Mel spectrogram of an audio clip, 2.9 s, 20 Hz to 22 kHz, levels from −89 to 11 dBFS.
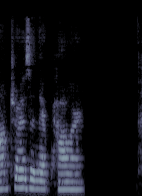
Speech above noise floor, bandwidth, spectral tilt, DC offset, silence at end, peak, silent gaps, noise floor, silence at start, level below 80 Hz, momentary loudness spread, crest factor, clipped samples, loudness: over 58 dB; 16 kHz; -5 dB/octave; under 0.1%; 0 s; -18 dBFS; 1.69-2.72 s; under -90 dBFS; 0 s; -78 dBFS; 9 LU; 16 dB; under 0.1%; -32 LUFS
